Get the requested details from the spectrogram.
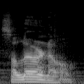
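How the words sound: It is said with an American accent. The speaker calls it wrong. "which sounds very American"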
